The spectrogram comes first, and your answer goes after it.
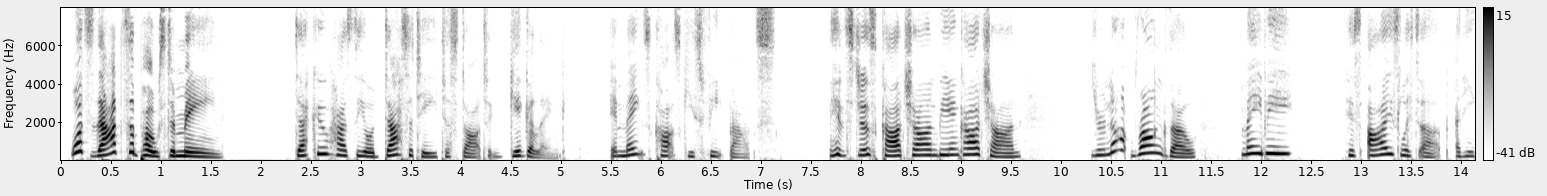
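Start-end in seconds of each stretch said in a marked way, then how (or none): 0.1-1.6 loud offended snap; angry retort. A narrator's reading. Katsuki offended. 7.7-11.4 put-on amused boy voice. A narrator's reading. Deku amused. 11.8-12.3 high loud excited maybe; light up with the idea. A narrator's reading. Deku has idea.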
